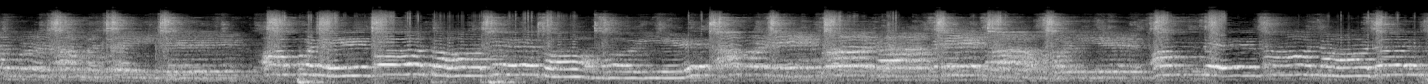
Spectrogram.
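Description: Voices singing a Hindu devotional bhajan together, the melody moving in steps between held notes. A steady beat of jingling hand percussion runs underneath at about three strokes a second.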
